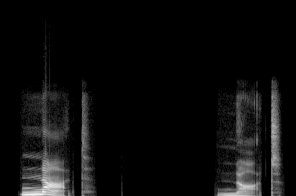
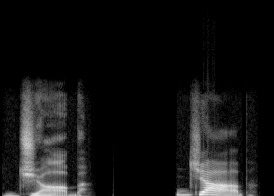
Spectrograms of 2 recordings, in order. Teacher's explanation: notice how the sound stops quickly, not long, just short. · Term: short sound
